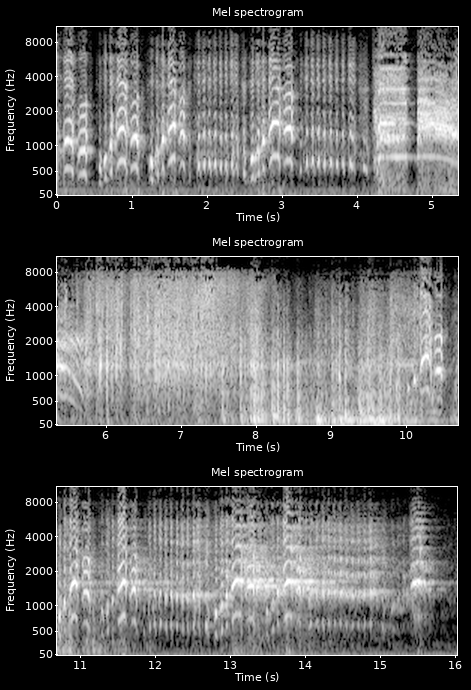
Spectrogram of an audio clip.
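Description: A cartoon woodpecker theme song, with a high, cackling staccato laugh repeating in bursts over a loud, busy band and a dense, noisy stretch midway.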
